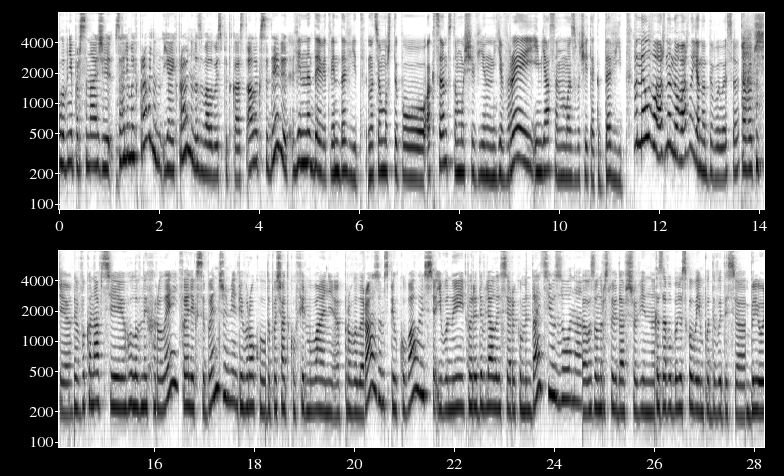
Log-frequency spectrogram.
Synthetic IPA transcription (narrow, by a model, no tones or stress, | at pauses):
ɦɔlˠɔʋnʲipɛrsɔnɑʒʲiʋzɐɦɐlʲimɪixpɾɑʋɪlʲnɔjajixpɾɑʋʲɪlʲnɔnɐzɪʋɑlˠɐʋɛsʲpʲid̪kɑst̪ɑlˠɪksɪd̪ɛʋʲit̪ʋʲinːɛd̪ɛʋʲit̪ʋʲind̪ɐʋʲid̪nɐt͡sʲɔmʊʐ̥t̪ɪpʊɐ̰kt̪sɛnt̪t̪ɔmuʃʲt͡ʃɔʋʲinjeʋɾɛjimjasɐmɛzʋʊt͡ʃɪt̪ʲjɐkd̪ɐʋʲit̪nɛʊʋɑʒnɔnɛʊʋɑʒnɐjanɐd̪ɪʋɪlˠɐsʲɐt̪ɐʋɐʃʃɛʋɪkɔnɑwt͡sʲiɦɔlˠɔwnɪxrɔlˠɛjfɛlʲiksɪbɛnʒɐʋʲinpʲiwrɔkʊd̪ɔpɔt͡ʃɑt̪kʊfʲilʲmʊʋɑnʲpɾɔʋelˠɪɾɑzʊmsʲpʲilˠkʊʋɑlˠɪsʲɐiʋɔnɪpeɾed̪ɪʋlʲalˠɪsʲɐɾekɔmend̪ɑt͡sʲijʊzɔnɐɔzɔnrɔspɔʋʲid̪ɑwʃt͡ʃɔʋʲinkɐzɑwɔbɔʋʲjɐskɔʋɔjimpɔd̪ɪʋɪt̪ɪsʲɐbɾʲu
